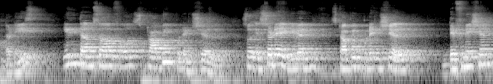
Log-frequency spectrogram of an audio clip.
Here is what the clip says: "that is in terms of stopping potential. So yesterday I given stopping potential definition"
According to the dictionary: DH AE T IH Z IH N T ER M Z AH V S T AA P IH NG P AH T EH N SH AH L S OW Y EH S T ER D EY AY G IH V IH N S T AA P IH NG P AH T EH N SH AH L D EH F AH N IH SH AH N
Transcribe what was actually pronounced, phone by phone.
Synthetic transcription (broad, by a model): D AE T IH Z IH N T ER M S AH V S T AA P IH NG P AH T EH N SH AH L S OW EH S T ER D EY G IH V IH N S T AA P IH NG P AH T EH N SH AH L D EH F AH N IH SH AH N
